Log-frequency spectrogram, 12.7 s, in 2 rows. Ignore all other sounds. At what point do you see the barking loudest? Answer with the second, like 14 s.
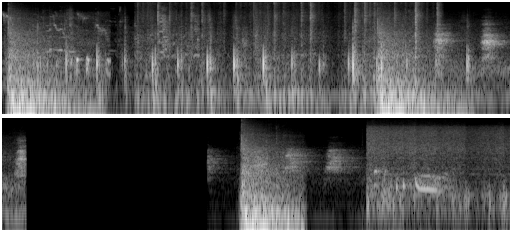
6 s.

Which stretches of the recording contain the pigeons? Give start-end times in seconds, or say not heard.
0.0-5.5, 10.9-12.6.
